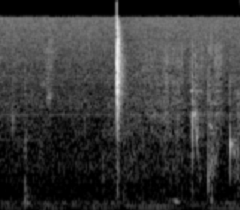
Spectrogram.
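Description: A snap fastener clicks shut.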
